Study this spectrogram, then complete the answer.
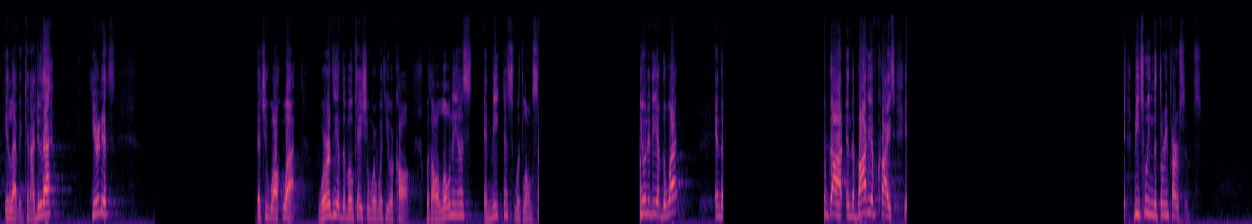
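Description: A man preaches with animation through a microphone in a large echoing hall, pausing between phrases.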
